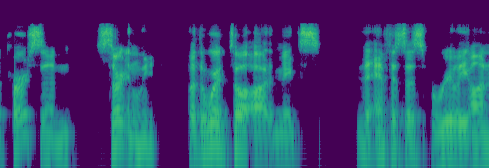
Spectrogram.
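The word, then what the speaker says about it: תואר: Not to force a Yafat To'or. To'ar. To'ar. To'ar. Yeah, accent that first syllable.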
